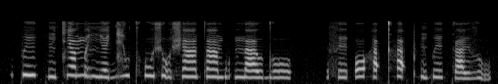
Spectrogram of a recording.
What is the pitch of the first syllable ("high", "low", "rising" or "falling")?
high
